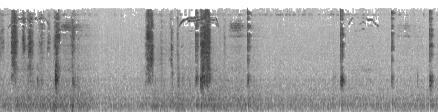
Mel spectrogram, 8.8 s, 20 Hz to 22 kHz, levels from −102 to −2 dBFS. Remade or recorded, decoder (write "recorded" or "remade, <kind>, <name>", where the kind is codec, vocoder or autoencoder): recorded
